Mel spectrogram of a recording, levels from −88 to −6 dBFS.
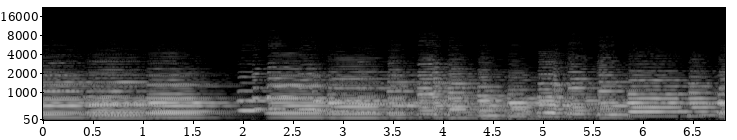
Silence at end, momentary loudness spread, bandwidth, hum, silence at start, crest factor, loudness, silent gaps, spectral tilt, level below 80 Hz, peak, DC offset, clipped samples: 0 s; 4 LU; 11 kHz; none; 0 s; 14 dB; -36 LUFS; none; -8 dB/octave; -70 dBFS; -22 dBFS; under 0.1%; under 0.1%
